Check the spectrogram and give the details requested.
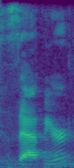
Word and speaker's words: Zapier: How do you pronounce the company name? I've gone all the way from Zapier. Zapier for the Canadians, Zapier in here or French folks. It is Zapier.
